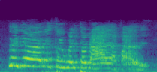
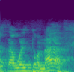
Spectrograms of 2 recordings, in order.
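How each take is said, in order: First: High, pleading mock prayer that fades out; whiny mock prayer. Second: Said in the usual way. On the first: Preacher mocking a complaining believer's prayer, high and whiny. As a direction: ham up a self-pitying plea to God.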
